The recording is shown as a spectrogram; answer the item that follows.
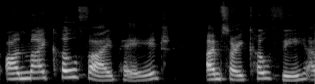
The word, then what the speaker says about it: Ko-fi: pull up the exquisite corpse it's on my ko-fi page i'm sorry kofi i looked up how to pronounce that on my kofi page if you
